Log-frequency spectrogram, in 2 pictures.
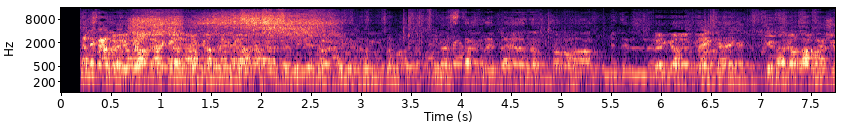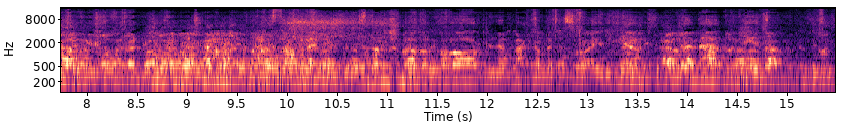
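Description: Several people talk over one another in an echoing room.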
